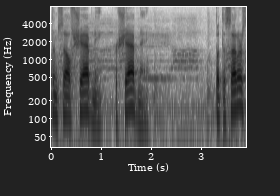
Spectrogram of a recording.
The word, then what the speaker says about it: Shabbona: Shabbona pronounced his own name as Shabney. 2 syllables, Shabney.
